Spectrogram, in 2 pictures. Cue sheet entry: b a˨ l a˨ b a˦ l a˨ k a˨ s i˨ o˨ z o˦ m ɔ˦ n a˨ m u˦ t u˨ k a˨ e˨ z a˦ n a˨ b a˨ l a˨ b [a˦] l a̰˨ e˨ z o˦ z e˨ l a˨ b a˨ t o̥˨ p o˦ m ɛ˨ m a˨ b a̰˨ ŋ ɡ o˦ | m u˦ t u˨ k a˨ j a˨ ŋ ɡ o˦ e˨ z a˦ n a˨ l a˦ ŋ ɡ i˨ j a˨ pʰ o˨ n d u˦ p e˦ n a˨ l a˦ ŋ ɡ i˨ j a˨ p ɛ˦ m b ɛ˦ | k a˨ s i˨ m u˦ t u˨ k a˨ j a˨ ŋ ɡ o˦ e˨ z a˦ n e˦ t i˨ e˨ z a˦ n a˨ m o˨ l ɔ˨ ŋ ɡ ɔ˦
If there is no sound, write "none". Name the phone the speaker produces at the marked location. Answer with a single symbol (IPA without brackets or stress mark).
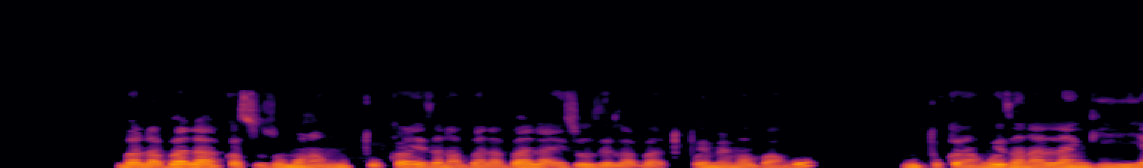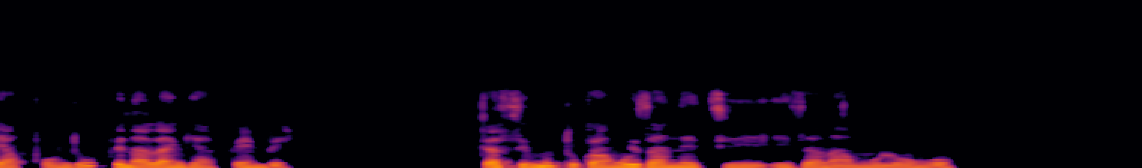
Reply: a˦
